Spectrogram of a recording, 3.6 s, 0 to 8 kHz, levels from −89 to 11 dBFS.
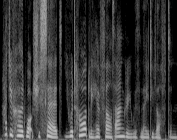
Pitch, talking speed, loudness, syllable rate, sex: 215 Hz, 255 wpm, -21 LUFS, 5.8 syllables/s, female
